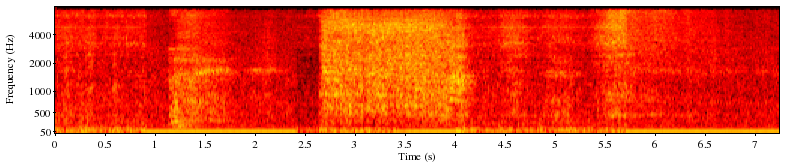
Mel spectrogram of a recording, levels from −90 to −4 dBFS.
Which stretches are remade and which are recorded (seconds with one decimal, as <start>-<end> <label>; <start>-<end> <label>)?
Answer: 0.0-0.9 remade; 0.9-2.4 recorded; 2.4-3.4 remade; 3.4-4.0 recorded; 4.0-5.7 remade; 5.7-7.2 recorded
